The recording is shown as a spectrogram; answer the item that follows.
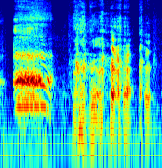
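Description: A young girl's loud, excited shriek lasting about half a second, followed by more high children's voices and squeals.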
